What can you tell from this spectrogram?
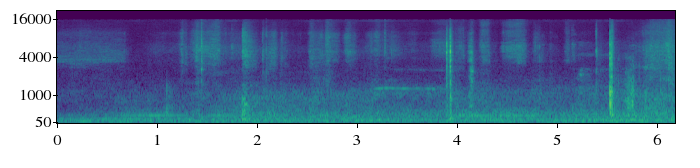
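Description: Two sharp plastic clicks, about four and five and a half seconds in, from a car sun visor's vanity mirror cover being opened, over faint handling noise.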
